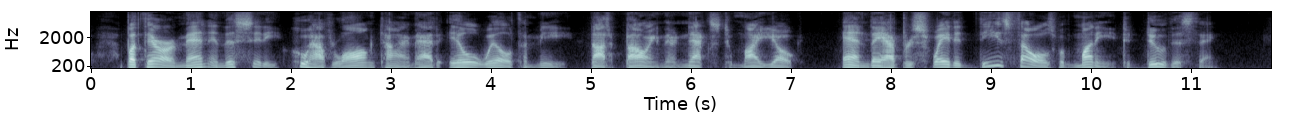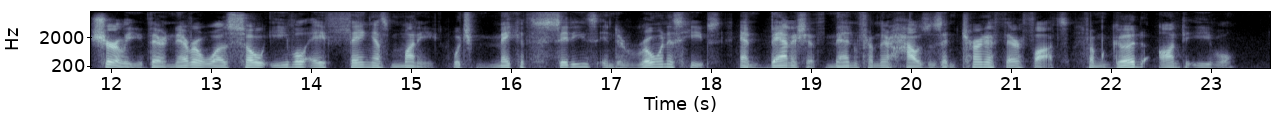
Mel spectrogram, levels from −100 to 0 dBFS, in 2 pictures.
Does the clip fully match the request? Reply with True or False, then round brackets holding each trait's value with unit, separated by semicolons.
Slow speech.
False (165 wpm)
